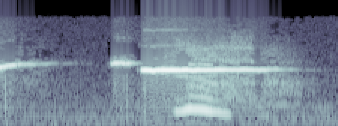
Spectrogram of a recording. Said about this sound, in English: When he used to roll to the bottom of the hill and wait for you, and you could stand in the orchard until you heard him whistle.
